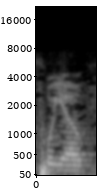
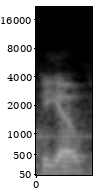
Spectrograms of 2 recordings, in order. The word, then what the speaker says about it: Pio: It's actually pronounced Puyo, but we Americanized it. Pio.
